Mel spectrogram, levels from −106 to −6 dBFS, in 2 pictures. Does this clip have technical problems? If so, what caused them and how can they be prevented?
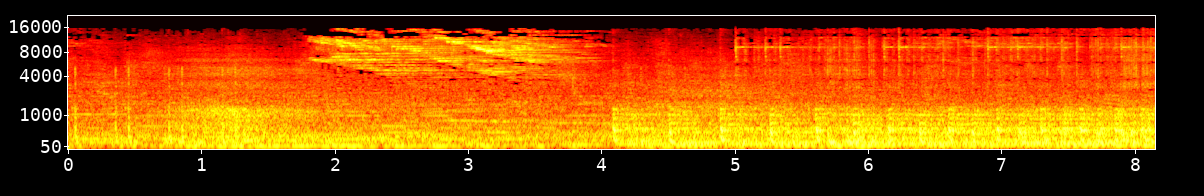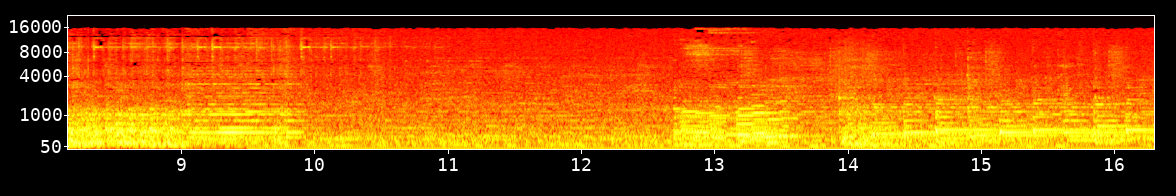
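Yes. From 9.49 s to the end at 16.30 s, the sound turns grainy and gritty, with a distortion that rises and falls with the signal and sits at roughly 20 dB below it. The likely cause is low bit depth without dither: the audio was truncated to very few levels, which fits about 6 bits. That error tracks the signal, unlike the steady, even hiss that dithered requantisation leaves behind. To prevent it, keep at least 16-bit depth throughout and apply dither whenever reducing word length.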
